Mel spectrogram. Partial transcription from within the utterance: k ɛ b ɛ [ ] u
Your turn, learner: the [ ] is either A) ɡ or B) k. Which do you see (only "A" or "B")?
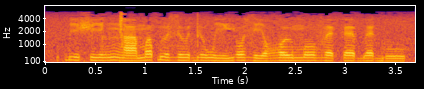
A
